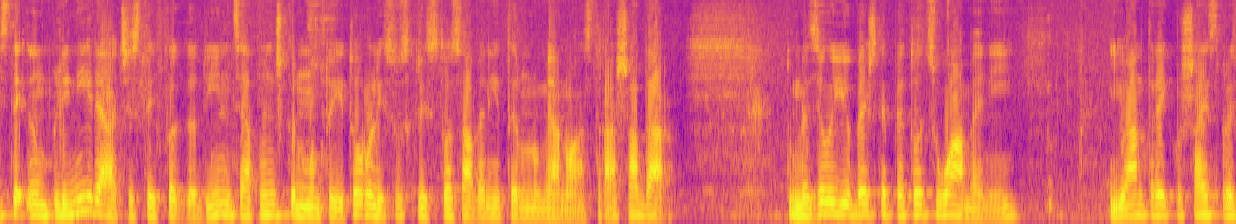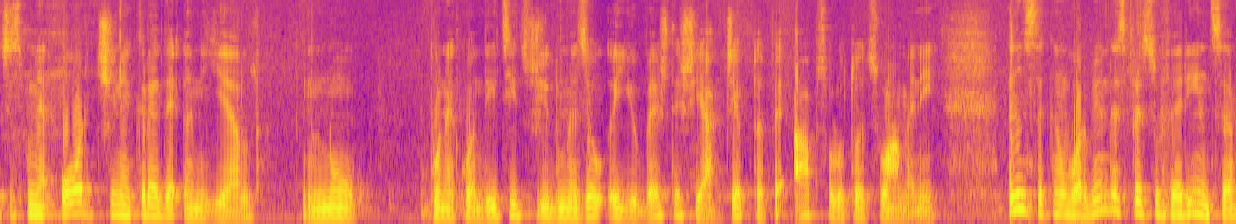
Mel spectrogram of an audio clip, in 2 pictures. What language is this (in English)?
Romanian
